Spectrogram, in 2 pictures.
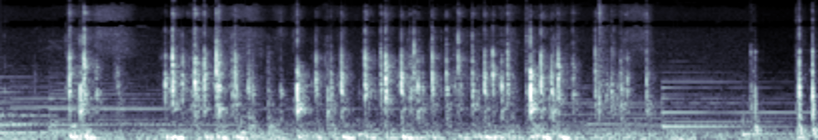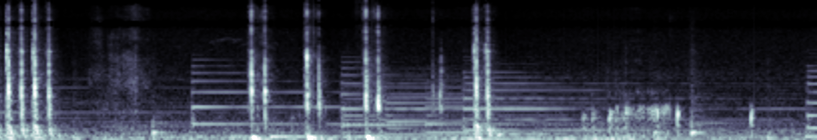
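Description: Typing on a mechanical keyboard: a fast, dense run of keystrokes for the first few seconds, then a short burst and a handful of separate key presses, with background music underneath.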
